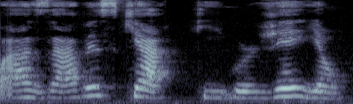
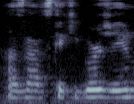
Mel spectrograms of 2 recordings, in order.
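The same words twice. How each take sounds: First: Very slow, drawn-out syllables. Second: Said in the usual way. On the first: Shown as a demonstration. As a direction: scan the verse slowly, stretching each syllable. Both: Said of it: "o outro exemplo".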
